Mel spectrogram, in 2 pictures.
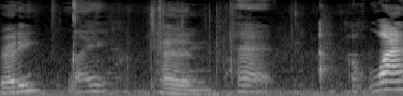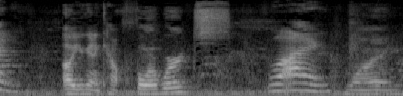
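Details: Adult woman speaking with a young child; typical adult speech.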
